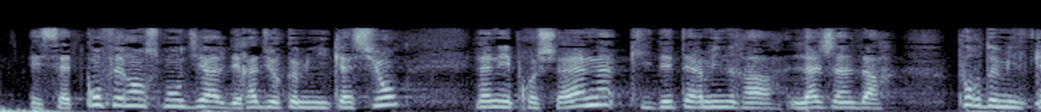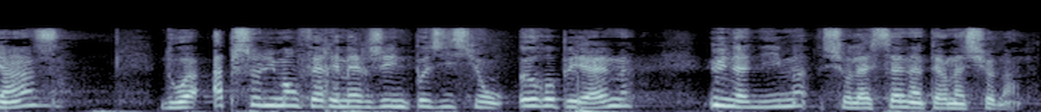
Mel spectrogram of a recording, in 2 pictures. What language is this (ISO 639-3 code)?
fra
